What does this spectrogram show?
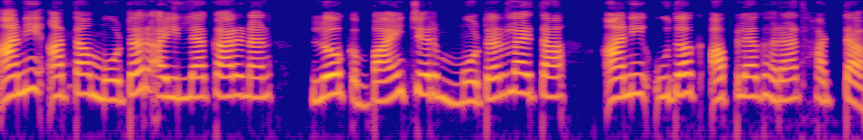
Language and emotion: Goan Konkani, neutral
